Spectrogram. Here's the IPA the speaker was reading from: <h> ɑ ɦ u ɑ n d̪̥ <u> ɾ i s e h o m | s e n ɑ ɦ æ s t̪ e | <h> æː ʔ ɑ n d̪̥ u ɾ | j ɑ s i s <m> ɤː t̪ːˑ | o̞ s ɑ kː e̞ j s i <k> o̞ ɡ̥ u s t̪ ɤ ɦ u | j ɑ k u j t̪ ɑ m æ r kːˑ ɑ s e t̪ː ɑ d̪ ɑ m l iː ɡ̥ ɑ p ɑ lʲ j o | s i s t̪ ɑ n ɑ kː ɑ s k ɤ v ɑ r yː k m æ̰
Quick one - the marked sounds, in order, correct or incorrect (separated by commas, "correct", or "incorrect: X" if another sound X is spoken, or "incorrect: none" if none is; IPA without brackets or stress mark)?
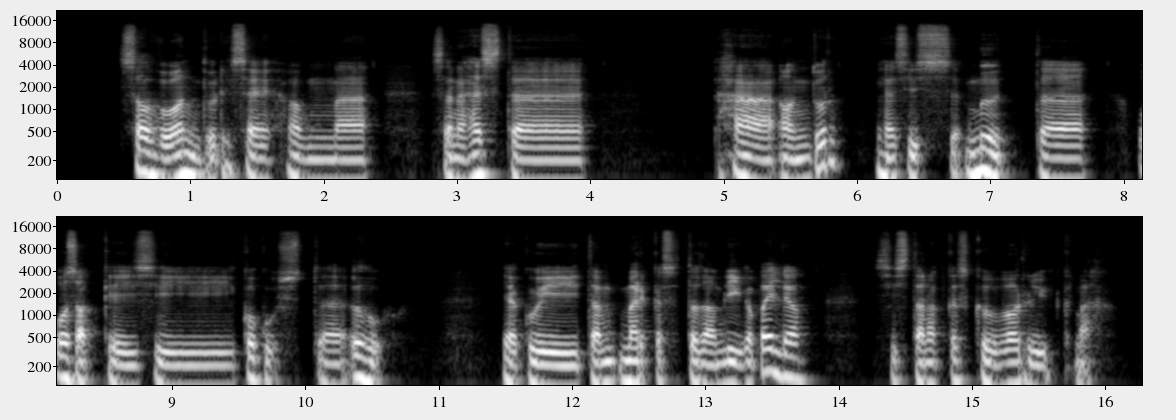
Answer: incorrect: s, correct, correct, correct, correct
